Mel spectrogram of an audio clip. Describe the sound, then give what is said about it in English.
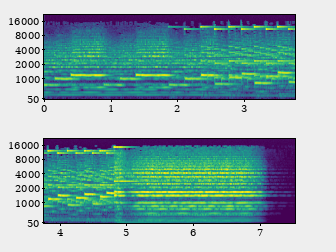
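A bright video game tune, the Song of Soaring from Majora's Mask, plays alone: a stepping melody of clear, synth-like notes over a steady bass, swelling into a sustained held chord before cutting off after about seven seconds. “It's the Song of Soaring.”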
